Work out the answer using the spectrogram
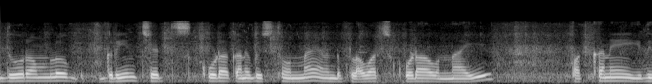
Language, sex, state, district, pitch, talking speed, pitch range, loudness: Telugu, male, Andhra Pradesh, Sri Satya Sai, 150 Hz, 110 wpm, 145-165 Hz, -15 LUFS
